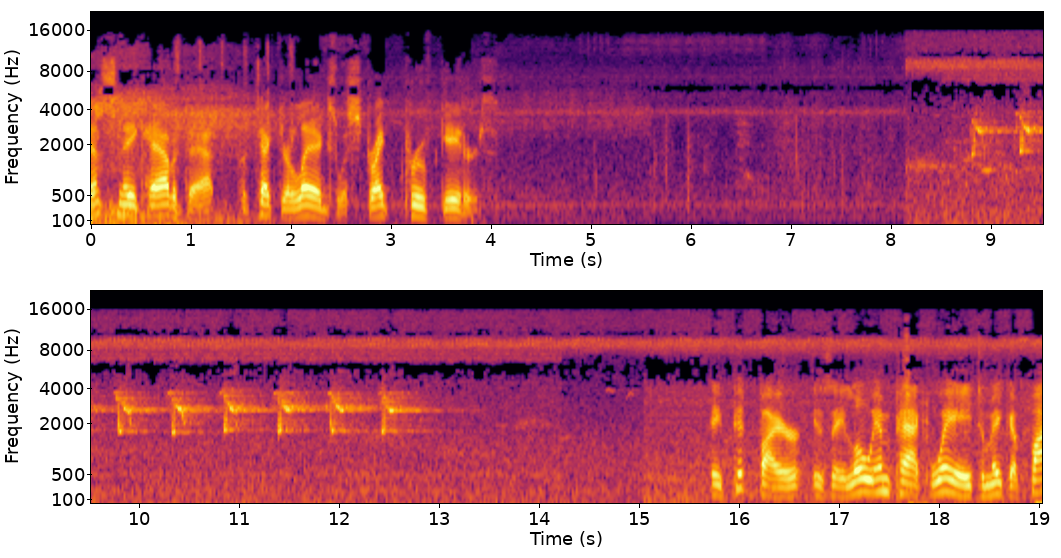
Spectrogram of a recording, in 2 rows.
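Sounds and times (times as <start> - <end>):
high insect buzz: 0.0 - 19.0.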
